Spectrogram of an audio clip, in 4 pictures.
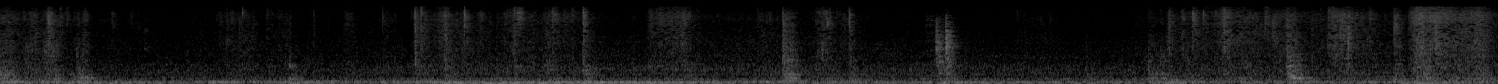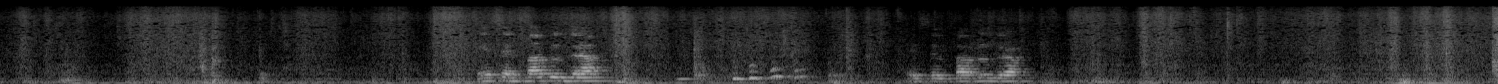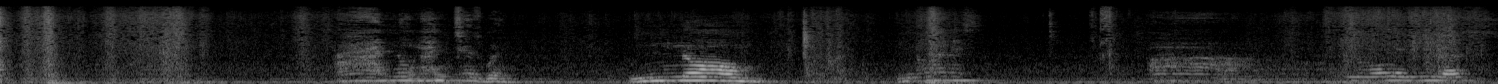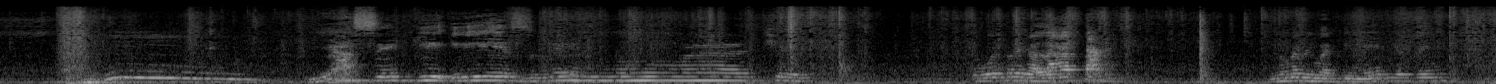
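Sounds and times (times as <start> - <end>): bubble wrap crinkling: 0.0 - 59.9.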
